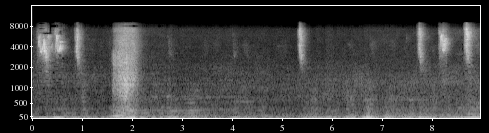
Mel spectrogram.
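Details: Sparrows feeding at a window-mounted feeder: scattered sharp high chirps at the start and end, one loud broadband rustle or knock near the beginning.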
